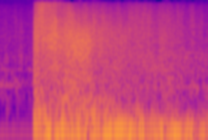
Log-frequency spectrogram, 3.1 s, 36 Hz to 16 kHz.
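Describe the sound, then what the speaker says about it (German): An explosion goes off in Assassin's Creed 3, a sudden loud broadband blast at about half a second that rolls into a sustained, rumbling crackle lasting to the end. "Ich würde sagen, die Explosion leider immer noch nicht spektakulär genug."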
